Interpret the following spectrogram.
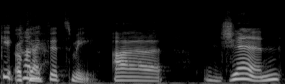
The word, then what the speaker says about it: Jen: Jen, as you know, is misunderstood often for Jan, Jean. Yes. I get a lot of Jean in there. I got a lot of Jan, and I'm like, am I saying my name wrong? Yeah. They're like, I'm Jen. They're like, Jan?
